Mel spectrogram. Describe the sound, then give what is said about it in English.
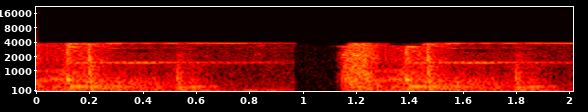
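A cash register's mechanical clatter and whir plays in two loud bursts split by a short silence, with no voices present. “That's the cha-ching going on at the cash registers because everybody is going out buying their Justin Fields jerseys now if they haven't bought them already.”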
